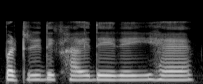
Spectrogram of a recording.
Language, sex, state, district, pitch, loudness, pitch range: Hindi, female, Jharkhand, Deoghar, 210 Hz, -17 LUFS, 205-215 Hz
